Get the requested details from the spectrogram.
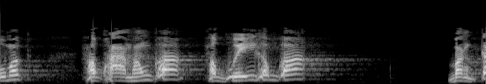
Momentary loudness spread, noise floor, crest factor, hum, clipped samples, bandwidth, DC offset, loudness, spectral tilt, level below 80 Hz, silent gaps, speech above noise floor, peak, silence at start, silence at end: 6 LU; -72 dBFS; 18 dB; none; under 0.1%; 5.8 kHz; under 0.1%; -16 LUFS; -6.5 dB/octave; -74 dBFS; none; 56 dB; 0 dBFS; 0 s; 0 s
